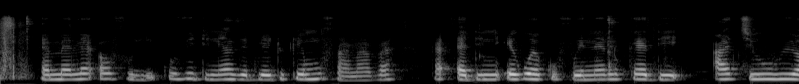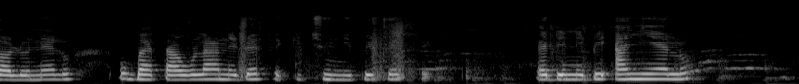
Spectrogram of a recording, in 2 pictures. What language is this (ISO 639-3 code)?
kpo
